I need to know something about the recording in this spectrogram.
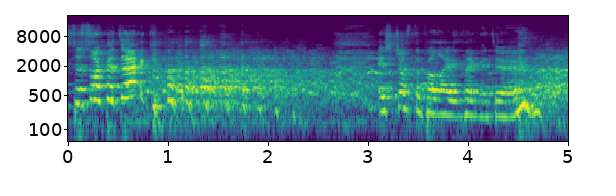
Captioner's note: audience laughs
